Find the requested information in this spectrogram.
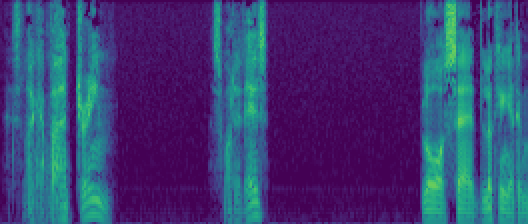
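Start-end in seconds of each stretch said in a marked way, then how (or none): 0.1-2.7 mildly hoarse, subdued dismay. Acted. Rogers wiping his brow, a little hoarse. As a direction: say it with a slightly rough throat. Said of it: "He said hoarsely".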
